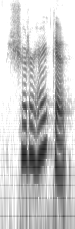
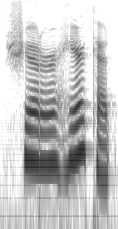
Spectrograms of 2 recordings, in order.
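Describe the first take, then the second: First: The phrase is spoken at a fast pace. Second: The phrase is spoken at a slow pace. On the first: "빨리요" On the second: "천천히 해볼게요"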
